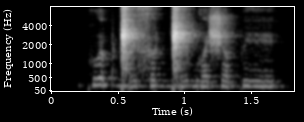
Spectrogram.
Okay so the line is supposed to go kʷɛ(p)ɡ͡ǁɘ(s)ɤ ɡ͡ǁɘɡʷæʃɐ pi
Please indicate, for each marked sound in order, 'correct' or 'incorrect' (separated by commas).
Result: correct, correct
